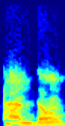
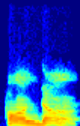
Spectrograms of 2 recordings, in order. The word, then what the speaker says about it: pendant: Suisse, en Suisse pendant 4 ans. Why are you giving me Benin? I'm a Togolese French. I'm Benin. It's not pendant. Pendant. EN is on.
